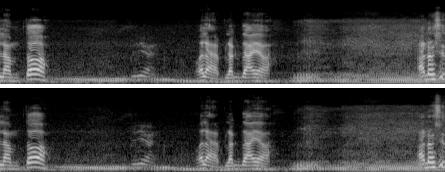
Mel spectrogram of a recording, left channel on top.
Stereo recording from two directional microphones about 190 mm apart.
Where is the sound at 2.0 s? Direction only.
10° right (ahead or behind).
